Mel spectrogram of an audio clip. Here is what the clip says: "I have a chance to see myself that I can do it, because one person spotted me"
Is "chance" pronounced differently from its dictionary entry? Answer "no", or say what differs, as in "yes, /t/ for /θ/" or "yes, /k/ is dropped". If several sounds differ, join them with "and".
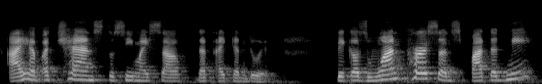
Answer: no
